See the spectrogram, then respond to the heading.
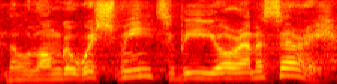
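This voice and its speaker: An actor playing an earnest young male reptilian shapeshifter, speaking formally and in measured phrases in a video game. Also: on the high side, lively intonation. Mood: respectful. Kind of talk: video game fight banter, dramatic voice acting.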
